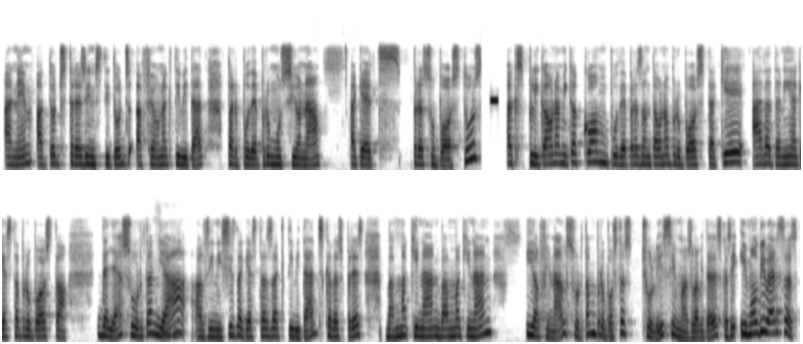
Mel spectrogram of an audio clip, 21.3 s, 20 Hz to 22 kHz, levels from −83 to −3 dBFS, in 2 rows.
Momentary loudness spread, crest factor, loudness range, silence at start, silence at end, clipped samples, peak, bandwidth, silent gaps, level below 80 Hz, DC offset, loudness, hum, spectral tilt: 6 LU; 16 dB; 2 LU; 0.05 s; 0.05 s; under 0.1%; 0 dBFS; 8 kHz; none; -60 dBFS; under 0.1%; -17 LUFS; none; -5 dB/octave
